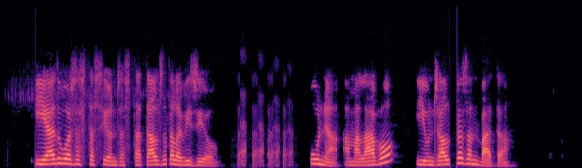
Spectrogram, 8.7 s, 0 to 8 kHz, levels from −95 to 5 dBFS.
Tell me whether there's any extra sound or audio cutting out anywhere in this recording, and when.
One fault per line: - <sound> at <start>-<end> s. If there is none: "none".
- laugh at 3.6-4.4 s
- dropout at 6.7-6.8 s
